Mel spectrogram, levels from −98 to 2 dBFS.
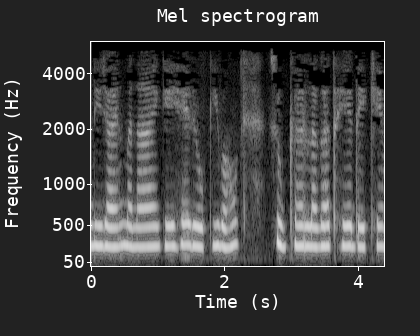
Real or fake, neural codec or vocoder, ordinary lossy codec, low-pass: fake; codec, 16 kHz in and 24 kHz out, 1 kbps, XY-Tokenizer; MP3, 24 kbps; 5.4 kHz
